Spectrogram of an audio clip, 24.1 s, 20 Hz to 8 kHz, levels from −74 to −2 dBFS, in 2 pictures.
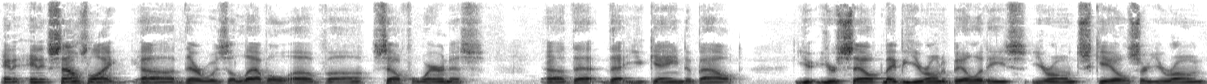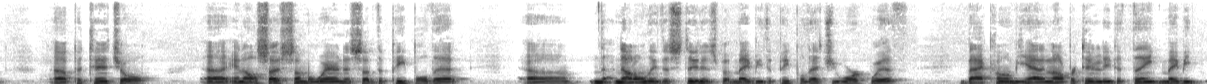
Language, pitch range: English, 95-120 Hz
